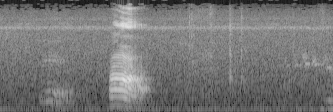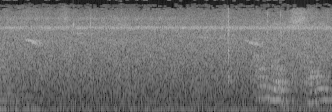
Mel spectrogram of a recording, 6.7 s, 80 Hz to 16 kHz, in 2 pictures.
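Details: A pet common hill myna, sunbathing after a mist-spray bath on 11 December 2015, gives one loud, rich, voice-like call of about half a second, with softer murmured notes before and after in a quiet room.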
